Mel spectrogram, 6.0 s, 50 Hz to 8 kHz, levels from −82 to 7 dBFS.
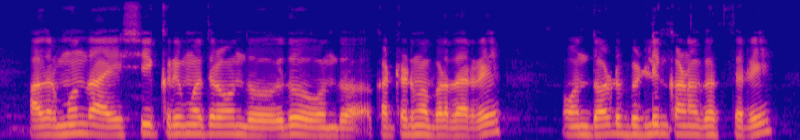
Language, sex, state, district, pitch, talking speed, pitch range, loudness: Kannada, male, Karnataka, Bijapur, 135 Hz, 140 wpm, 125-145 Hz, -20 LUFS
